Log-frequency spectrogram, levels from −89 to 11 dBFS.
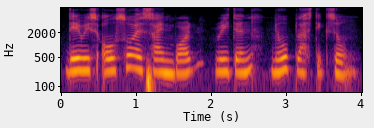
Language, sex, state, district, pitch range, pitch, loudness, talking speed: English, female, Nagaland, Kohima, 220-245 Hz, 225 Hz, -17 LUFS, 150 wpm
